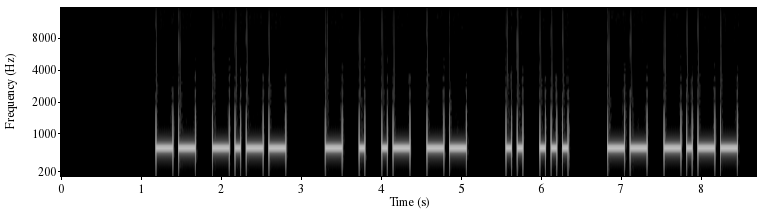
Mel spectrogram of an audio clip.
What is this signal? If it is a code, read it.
Morse code, heard as a keyed tone, about 17 wpm, 700 Hz. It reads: MY TEAM IS MY
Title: Sentences from Top 1500 Words 17wpm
